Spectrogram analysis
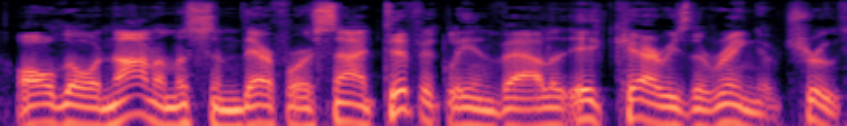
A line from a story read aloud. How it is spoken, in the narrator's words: she says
